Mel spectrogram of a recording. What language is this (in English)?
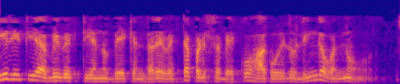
Kannada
